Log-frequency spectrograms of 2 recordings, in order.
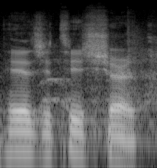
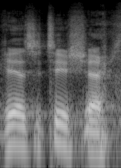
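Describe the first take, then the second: First: Slow, low Queens accent; thick New York street vendor. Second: Quick Queens accent line; New York accent. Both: Shown as a demonstration. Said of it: "That's my New York accent".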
